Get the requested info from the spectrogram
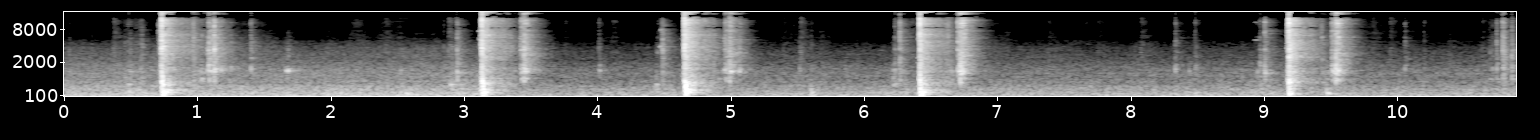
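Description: Arrow PowerShot manual staple gun firing staples through fleece into an ottoman frame: five sharp snaps a couple of seconds apart, each followed by a lighter click.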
